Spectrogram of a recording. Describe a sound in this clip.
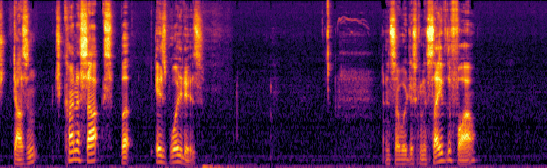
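A man talks calmly and close into a microphone.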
